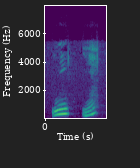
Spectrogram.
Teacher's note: 입술이 원처럼 된다. 발음할 때 입술을 동그랗게 오므려서 소리내는 것이었습니다. 원순 모음, 입술을 둥글게 오므려서 소리냄.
